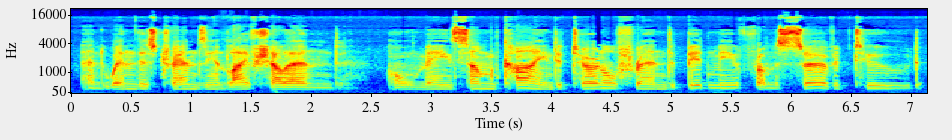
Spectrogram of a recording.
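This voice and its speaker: A man recites poetry in a formal, declamatory style. His voice is on the low side yet intensely bright, and his pace is very slow. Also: no echo, poor audio. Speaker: poetry reader.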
